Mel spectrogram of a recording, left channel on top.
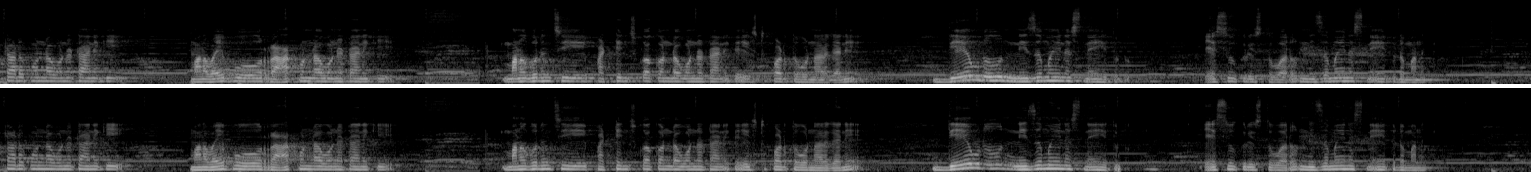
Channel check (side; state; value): both; normal; correlation 0.33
